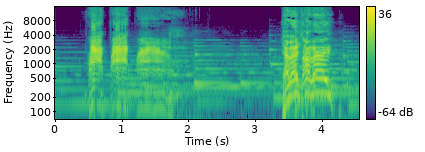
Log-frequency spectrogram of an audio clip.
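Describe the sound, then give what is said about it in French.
A voice imitates a duck answering a farmer with loud, nasal quacks: two quick squawks and a drawn-out one, then after a pause another raspy pair of quacks. “criait le fermier, et le canard répondait”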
